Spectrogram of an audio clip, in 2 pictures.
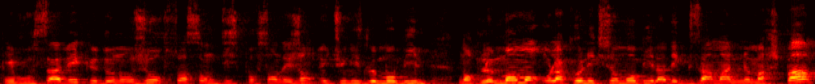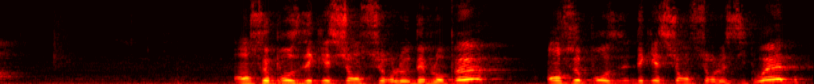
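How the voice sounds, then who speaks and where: A man's voice: high voice, fairly quick, darkish tone. A man speaking to his followers in a heated, rambling monologue, swearing and repeating himself. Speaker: crypto project founder.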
